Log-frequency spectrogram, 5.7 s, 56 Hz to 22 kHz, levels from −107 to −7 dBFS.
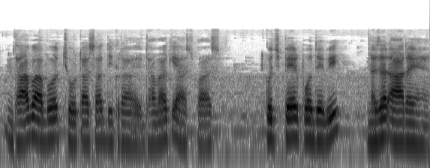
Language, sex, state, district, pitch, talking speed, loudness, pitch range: Hindi, male, Bihar, Begusarai, 145 Hz, 180 wpm, -18 LUFS, 140-160 Hz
